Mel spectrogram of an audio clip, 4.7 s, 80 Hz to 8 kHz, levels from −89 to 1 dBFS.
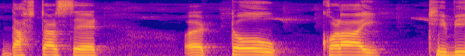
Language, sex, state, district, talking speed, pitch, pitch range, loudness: Bengali, male, Assam, Hailakandi, 65 wpm, 150 Hz, 140-160 Hz, -15 LUFS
